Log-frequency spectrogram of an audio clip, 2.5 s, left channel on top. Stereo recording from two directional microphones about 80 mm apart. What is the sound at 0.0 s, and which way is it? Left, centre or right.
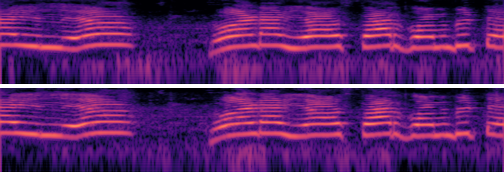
Child singing, left.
